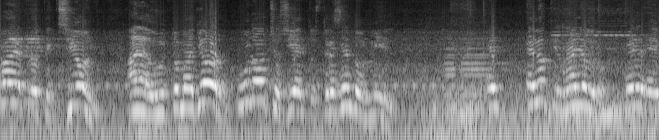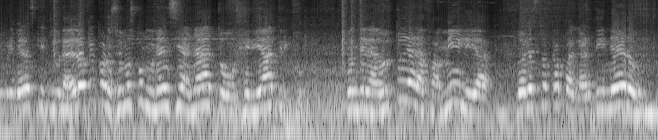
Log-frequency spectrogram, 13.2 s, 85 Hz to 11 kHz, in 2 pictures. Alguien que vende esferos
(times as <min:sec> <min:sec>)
0:04.8 0:13.1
